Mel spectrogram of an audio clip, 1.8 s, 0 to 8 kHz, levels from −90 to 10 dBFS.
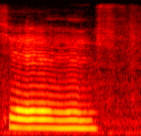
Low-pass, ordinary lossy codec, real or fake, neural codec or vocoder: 7.2 kHz; none; real; none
